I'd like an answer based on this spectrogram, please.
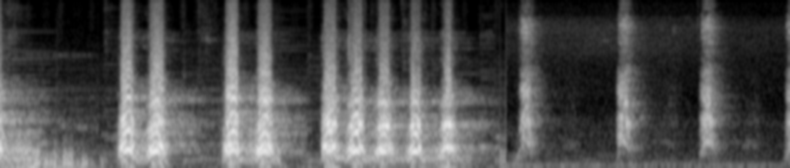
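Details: Domestic dog from a ten-breed barking compilation: loud, deep barks in pairs and a fast run of five, then several higher, thinner yaps spaced about a second apart over low background rumble.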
